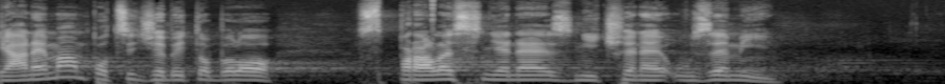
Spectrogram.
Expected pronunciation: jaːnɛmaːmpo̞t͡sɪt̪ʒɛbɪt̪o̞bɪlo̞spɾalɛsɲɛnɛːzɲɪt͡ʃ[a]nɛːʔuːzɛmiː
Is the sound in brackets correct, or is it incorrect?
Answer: incorrect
